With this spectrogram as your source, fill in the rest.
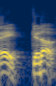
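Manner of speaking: put-on manly voice. Acting out a mom waking her kid, in a manly voice. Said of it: "I don't know why I said that in a manly voice".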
